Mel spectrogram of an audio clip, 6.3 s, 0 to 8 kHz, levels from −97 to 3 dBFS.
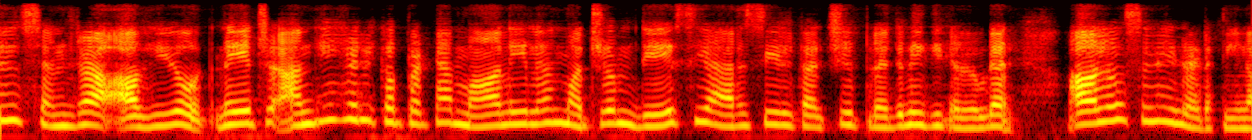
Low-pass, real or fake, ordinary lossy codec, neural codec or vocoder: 7.2 kHz; fake; none; codec, 24 kHz, 1 kbps, SNAC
